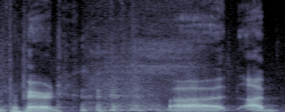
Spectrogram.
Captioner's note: laughter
